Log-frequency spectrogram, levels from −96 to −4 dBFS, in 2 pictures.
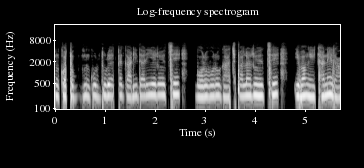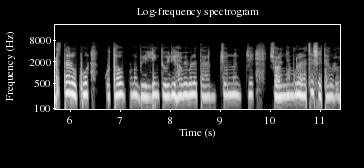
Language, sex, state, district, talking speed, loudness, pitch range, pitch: Bengali, female, West Bengal, Dakshin Dinajpur, 140 wpm, -19 LUFS, 220-240 Hz, 230 Hz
